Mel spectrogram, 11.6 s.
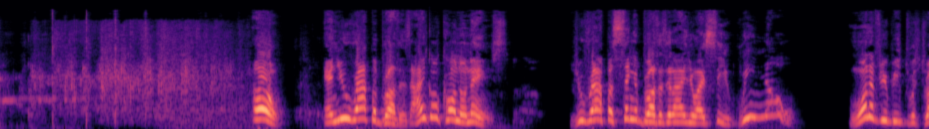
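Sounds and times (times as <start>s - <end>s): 
men clapping: 0.0s - 3.2s
speech: 3.2s - 6.4s, 7.1s - 9.4s, 10.6s - 11.6s.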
